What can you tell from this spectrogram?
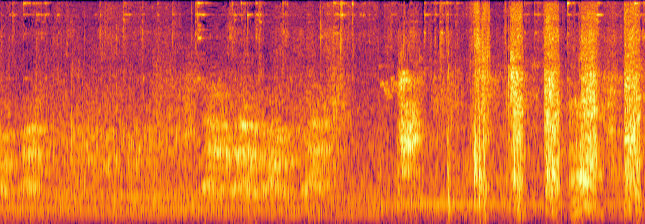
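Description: A dog tearing at an old couch, tugging and ripping its upholstery fabric and stuffing with its teeth while making its own dog noises. From about three seconds in comes a quick run of sharp ripping sounds, several a second.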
